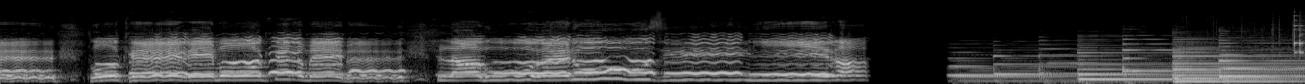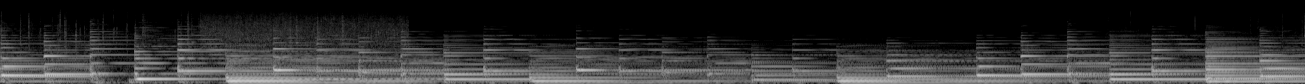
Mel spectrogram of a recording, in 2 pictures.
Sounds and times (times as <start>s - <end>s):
Music: 9.5s - 26.1s.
